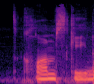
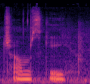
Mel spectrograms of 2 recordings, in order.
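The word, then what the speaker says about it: Chlumsky: Klumsky, not Chomsky.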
